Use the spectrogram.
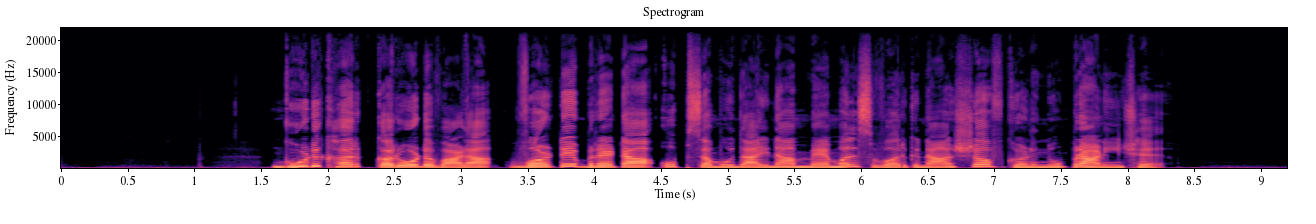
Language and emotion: Gujarati, neutral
